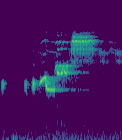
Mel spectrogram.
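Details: A Wood Thrush, a bird of Lexington, Kentucky, sings its loud fluty song: a few soft short notes, then a fluty phrase climbing into a high shimmering trill, all within two seconds.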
